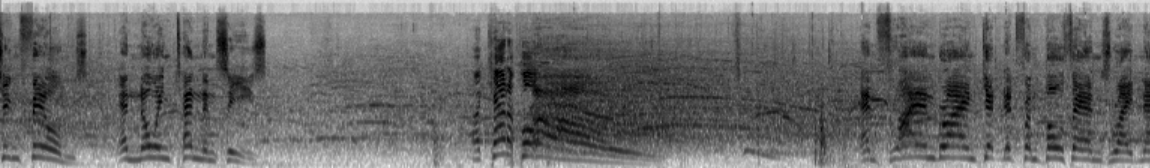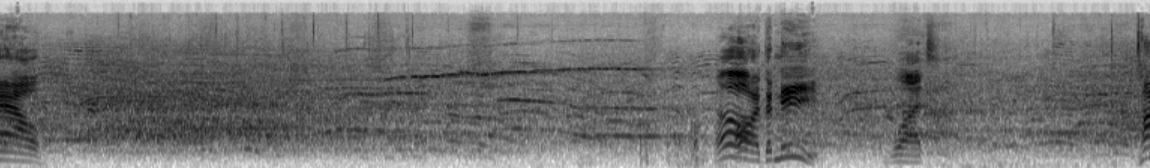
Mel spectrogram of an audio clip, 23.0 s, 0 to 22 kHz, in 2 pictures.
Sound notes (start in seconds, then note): 11.9 crowd cheering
